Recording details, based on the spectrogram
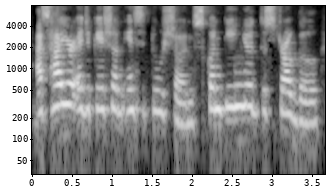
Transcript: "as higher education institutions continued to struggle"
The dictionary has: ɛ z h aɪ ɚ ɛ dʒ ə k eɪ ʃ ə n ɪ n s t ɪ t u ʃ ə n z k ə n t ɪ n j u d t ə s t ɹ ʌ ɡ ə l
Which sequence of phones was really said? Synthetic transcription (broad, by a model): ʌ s h aɪ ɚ ɛ dʒ ə k eɪ ʃ ə n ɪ n s t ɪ t u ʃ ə n s k ə n t ɪ n j u d t ə s t ɹ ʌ ɡ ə l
